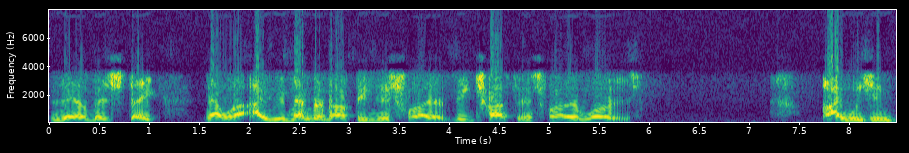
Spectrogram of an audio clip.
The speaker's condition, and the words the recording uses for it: Tracheostomy. I knew I had a voice challenge.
